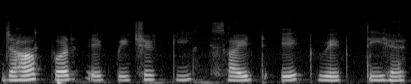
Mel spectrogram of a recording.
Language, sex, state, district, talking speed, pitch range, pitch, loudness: Hindi, female, Bihar, Patna, 130 wpm, 190-210 Hz, 200 Hz, -23 LUFS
